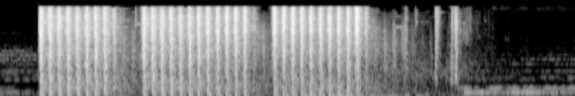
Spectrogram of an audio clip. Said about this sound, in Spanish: sacaron sus armas y comenzaron a dispararle.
